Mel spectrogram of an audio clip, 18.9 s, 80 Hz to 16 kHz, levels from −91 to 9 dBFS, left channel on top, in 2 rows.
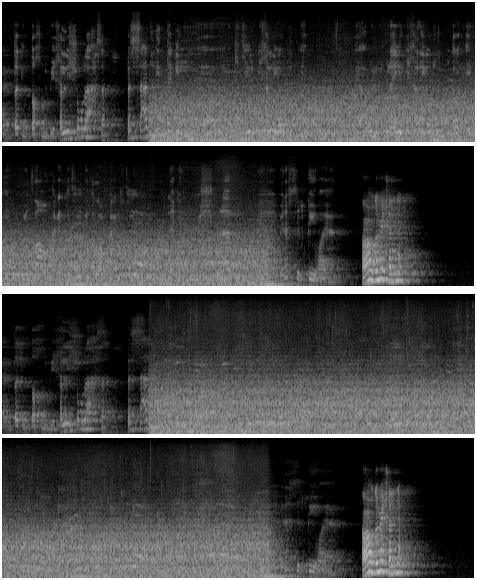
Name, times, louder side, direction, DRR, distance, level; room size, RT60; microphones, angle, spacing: voice 1, 0.0-2.1 2.5-6.5 7.0-12.2 12.7-16.2, left 2 dB, 75° left, 9 dB, 3.0 m, -40 dB
sound 1, 2.9-14.8, right 2 dB, 65° right, 3.9 m, -32 dB
sound 2, 3.5-12.5, equal, 55° left, 4.9 m, -41 dB
voice 2, 16.7-17.4, right 2 dB, 35° right, 7 dB, 3.0 m, -23 dB
30.0 x 19.0 x 8.5 m, 1.1 s
head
